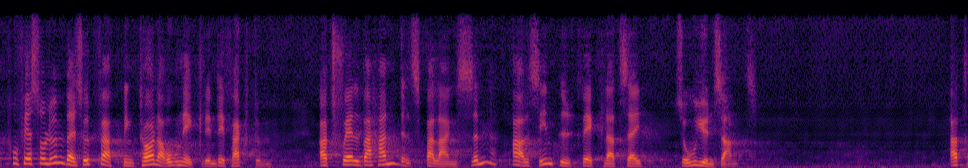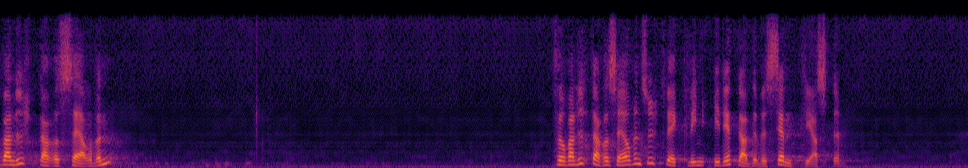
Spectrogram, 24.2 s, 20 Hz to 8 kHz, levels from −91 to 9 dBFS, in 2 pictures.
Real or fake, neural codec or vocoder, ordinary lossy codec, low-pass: fake; codec, 24 kHz, 1.2 kbps, DualCodec; none; 7.2 kHz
